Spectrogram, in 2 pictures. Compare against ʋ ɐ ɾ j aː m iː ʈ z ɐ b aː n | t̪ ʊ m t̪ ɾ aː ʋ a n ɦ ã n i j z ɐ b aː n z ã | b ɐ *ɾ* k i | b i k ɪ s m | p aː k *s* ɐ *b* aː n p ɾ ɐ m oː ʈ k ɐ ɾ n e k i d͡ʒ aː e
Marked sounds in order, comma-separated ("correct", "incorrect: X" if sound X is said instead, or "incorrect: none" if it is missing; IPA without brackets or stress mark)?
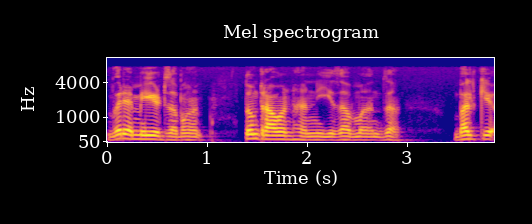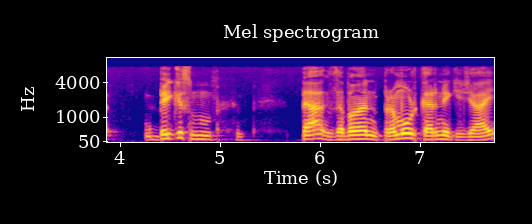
incorrect: l, incorrect: z, correct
